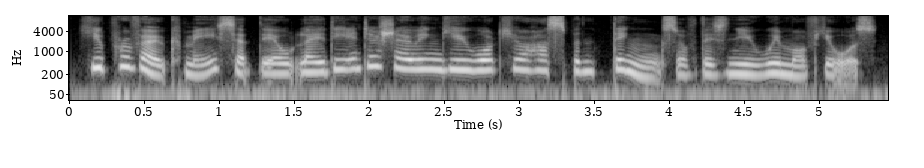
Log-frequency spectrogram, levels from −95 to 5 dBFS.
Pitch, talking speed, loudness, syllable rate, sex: 245 Hz, 220 wpm, -18 LUFS, 5.1 syllables/s, female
